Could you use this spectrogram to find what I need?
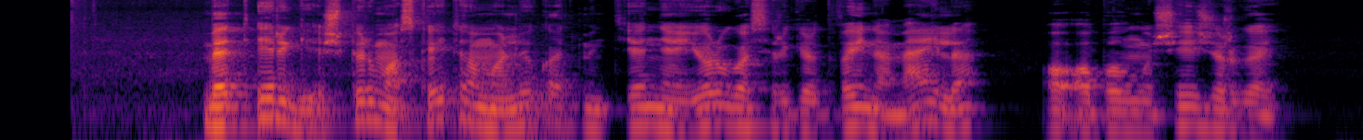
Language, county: Lithuanian, Vilnius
